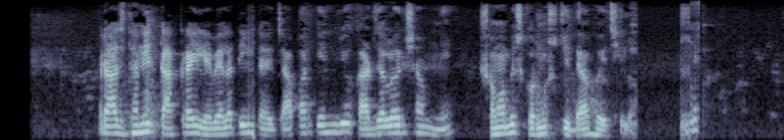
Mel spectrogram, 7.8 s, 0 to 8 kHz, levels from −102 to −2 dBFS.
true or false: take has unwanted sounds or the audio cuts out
true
